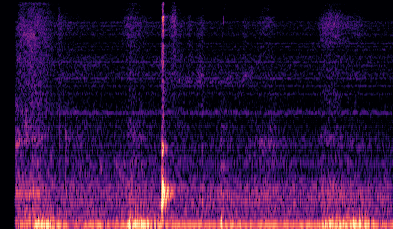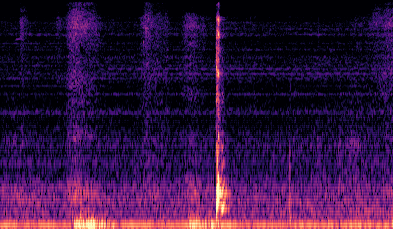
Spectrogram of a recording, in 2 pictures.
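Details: Hiccups on New Year's: two sharp, loud hiccups about seven seconds apart, with fainter catches and soft breathing between them.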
